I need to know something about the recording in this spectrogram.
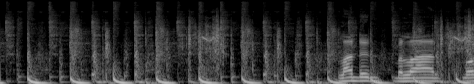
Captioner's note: energetic dance music; camera shutter sounds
